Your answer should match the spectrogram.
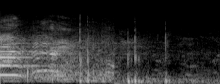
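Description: A loud shouted call from a voice at a football pitch, then a quieter stretch of open-air pitch ambience with a few sharp knocks.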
